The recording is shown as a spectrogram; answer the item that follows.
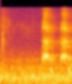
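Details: Western gray squirrel on a coast live oak in Del Monte Forest, California, giving loud alarm calls: two short, harsh, staccato bursts about a third of a second apart over a low background hum.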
